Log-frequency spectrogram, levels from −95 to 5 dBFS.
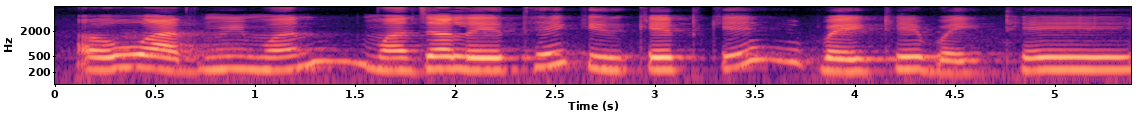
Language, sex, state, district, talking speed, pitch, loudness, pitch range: Hindi, female, Chhattisgarh, Bilaspur, 100 wpm, 235 Hz, -17 LUFS, 225-250 Hz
